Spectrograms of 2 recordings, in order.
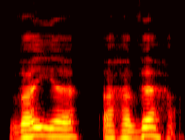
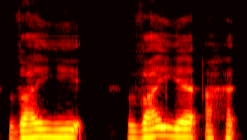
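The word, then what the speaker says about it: וַיֶּאֱהָבֶהָ: Vaya ahaveha. Now, a lot of people won't pronounce that aleph. I do. So, vaya ahaveha.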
